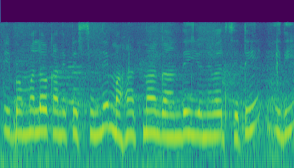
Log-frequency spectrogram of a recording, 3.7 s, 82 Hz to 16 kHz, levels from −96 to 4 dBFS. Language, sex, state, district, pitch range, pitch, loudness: Telugu, female, Telangana, Nalgonda, 230-250 Hz, 240 Hz, -14 LUFS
